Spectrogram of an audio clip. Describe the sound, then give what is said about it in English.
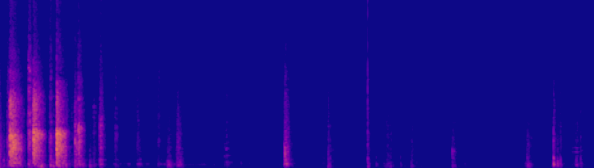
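A burst of many hands clapping together as a hand clap of praise to the Lord, loud and dense for about a second, then thinning into scattered single claps spaced irregularly over the next several seconds. “Now come up and give the Lord a hand clap of praise.”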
